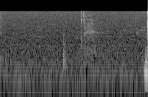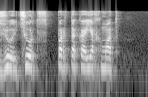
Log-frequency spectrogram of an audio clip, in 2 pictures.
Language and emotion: Russian, angry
